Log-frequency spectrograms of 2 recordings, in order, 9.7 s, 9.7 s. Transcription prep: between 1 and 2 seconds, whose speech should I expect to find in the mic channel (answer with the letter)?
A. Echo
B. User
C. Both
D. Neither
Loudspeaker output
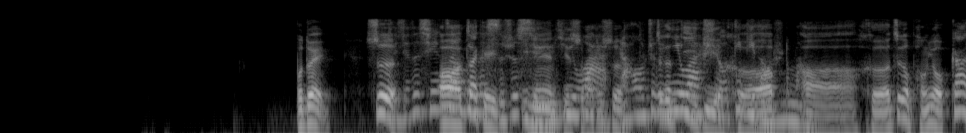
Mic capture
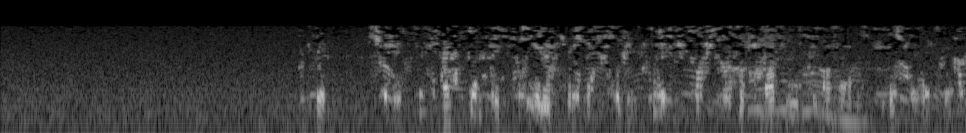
D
